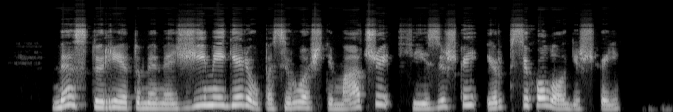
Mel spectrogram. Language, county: Lithuanian, Šiauliai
